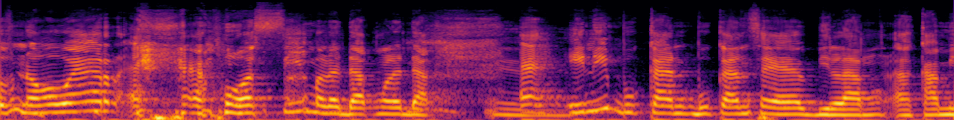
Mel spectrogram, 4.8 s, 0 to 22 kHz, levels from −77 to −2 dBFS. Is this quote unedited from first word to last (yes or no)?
yes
